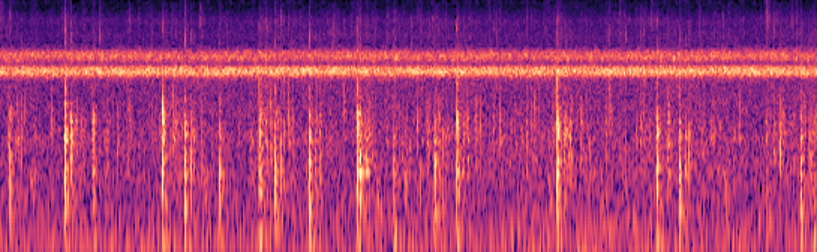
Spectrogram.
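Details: Steady high trilling of grass insects on an early autumn night, constant in pitch and loudness, broken by sharp, closely spaced footstep crunches from someone walking nearby.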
